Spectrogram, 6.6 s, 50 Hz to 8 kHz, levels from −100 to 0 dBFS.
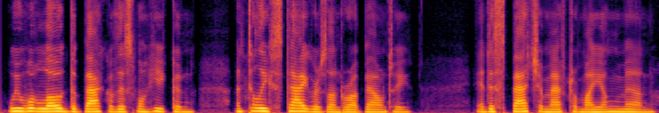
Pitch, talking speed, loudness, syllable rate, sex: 175 Hz, 190 wpm, -16 LUFS, 5.4 syllables/s, female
